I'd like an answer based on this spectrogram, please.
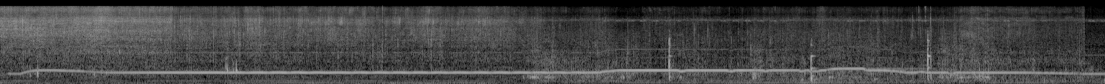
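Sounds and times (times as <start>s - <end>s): meat sizzling in hot oil: 0.0s - 6.0s
background music long note: 0.0s - 11.0s.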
